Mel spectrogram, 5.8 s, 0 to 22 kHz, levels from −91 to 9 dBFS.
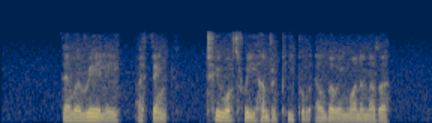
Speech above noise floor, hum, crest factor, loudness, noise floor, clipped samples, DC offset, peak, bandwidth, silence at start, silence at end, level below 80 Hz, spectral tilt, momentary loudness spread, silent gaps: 43 dB; none; 18 dB; -25 LUFS; -67 dBFS; under 0.1%; under 0.1%; -8 dBFS; 7.8 kHz; 0.85 s; 0.6 s; -64 dBFS; -6.5 dB/octave; 12 LU; none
